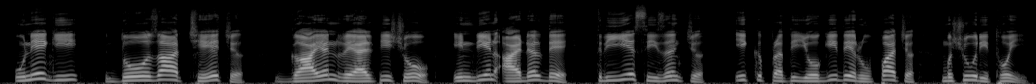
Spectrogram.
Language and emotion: Dogri, neutral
